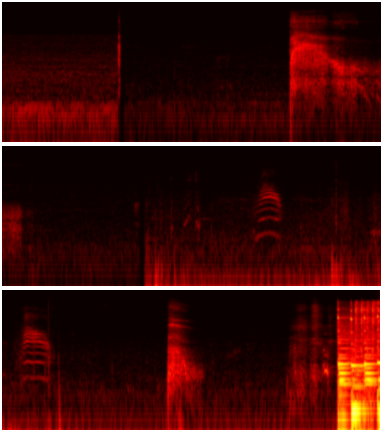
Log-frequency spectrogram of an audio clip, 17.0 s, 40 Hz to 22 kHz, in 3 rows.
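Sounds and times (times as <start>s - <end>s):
cat meowing: 8.3s - 8.8s, 9.4s - 10.0s, 11.5s - 12.3s.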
